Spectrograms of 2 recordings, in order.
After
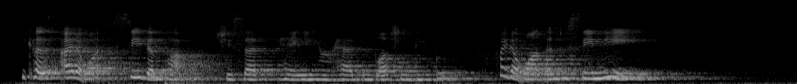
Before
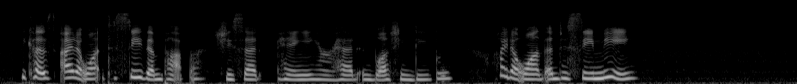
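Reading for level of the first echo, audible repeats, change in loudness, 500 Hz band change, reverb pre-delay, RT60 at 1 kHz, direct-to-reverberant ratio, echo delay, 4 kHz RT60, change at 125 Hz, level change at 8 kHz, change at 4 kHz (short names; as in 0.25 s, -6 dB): none, none, -3.5 dB, -3.0 dB, 32 ms, 1.5 s, 3.5 dB, none, 1.1 s, -2.5 dB, n/a, -3.5 dB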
